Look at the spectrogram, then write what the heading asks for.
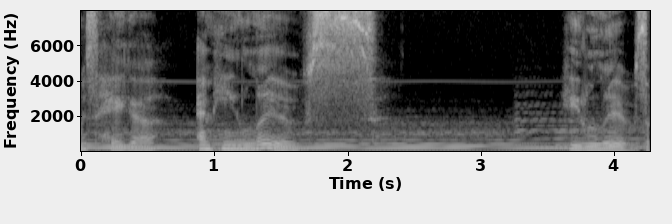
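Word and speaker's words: Haigha: His name is Hega." He pronounced it so as to rhyme with mayor.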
